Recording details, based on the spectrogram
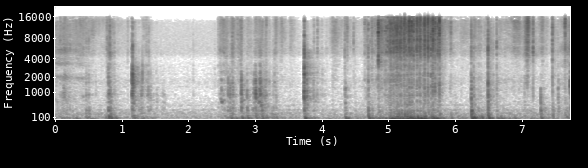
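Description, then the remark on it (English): A brand-new, never-shuffled deck of large cards being shuffled: crisp snaps and taps, then a dense riffling flutter midway, with uneven pauses between attempts as the new cards are hard to shuffle; no talking. “They're so new, it's like difficult to shuffle these.”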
